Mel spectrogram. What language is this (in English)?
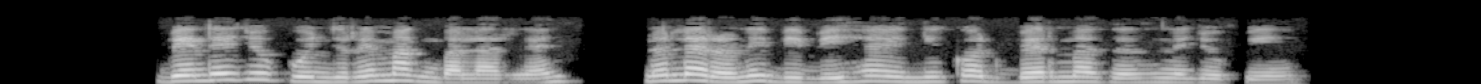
Luo (Kenya and Tanzania)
